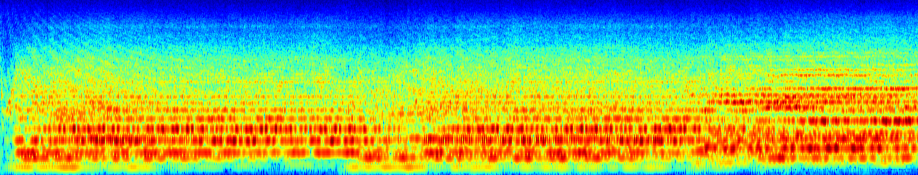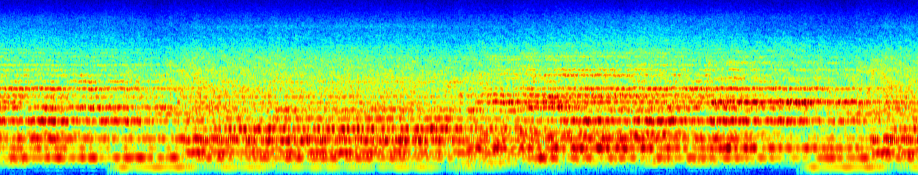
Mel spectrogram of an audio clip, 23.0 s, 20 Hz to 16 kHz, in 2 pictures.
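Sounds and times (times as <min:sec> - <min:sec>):
mellotron: 0:00.0 - 0:22.9.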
